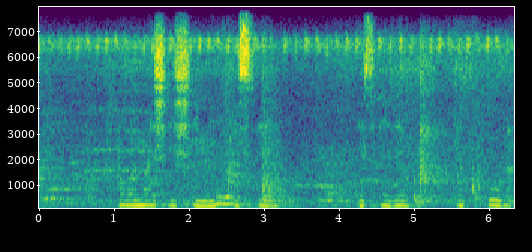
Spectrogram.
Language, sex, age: Xhosa, female, 26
